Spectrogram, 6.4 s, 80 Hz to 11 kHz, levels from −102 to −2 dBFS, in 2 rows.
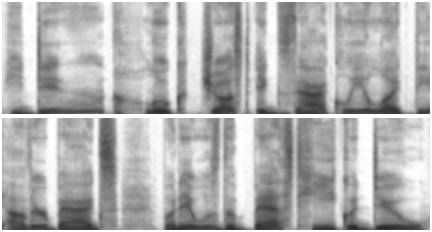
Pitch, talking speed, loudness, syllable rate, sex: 220 Hz, 160 wpm, -16 LUFS, 3.6 syllables/s, female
